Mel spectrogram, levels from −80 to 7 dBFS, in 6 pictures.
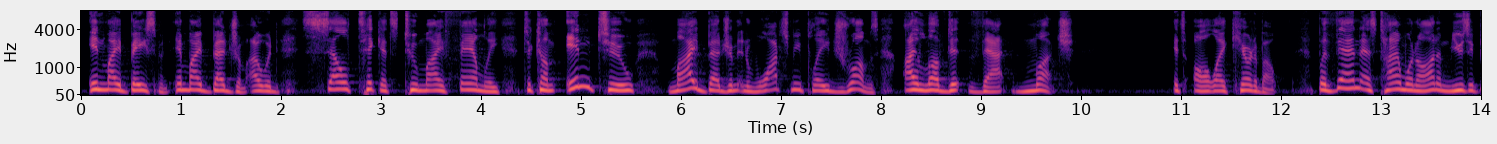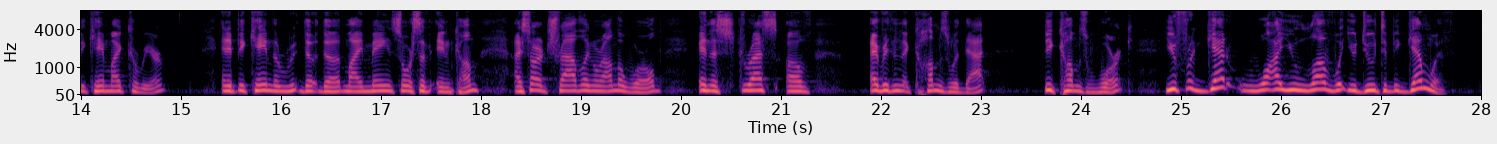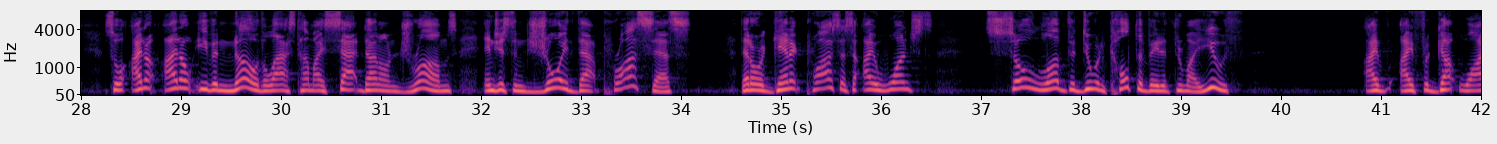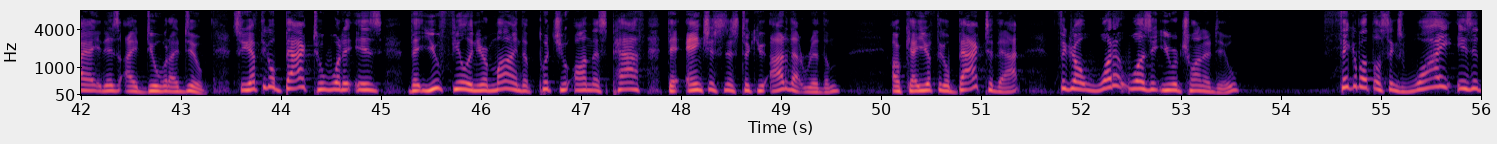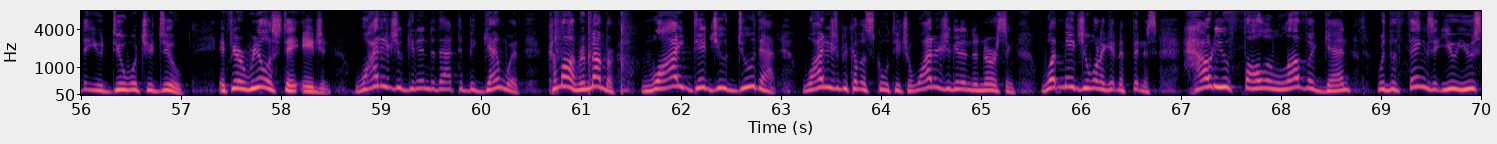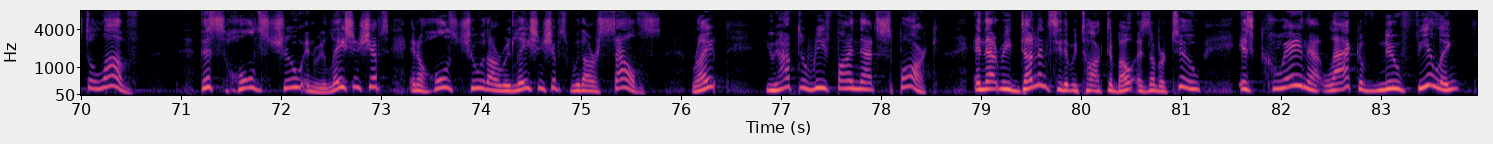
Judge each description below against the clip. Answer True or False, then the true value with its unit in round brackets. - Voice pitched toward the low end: False (200 Hz)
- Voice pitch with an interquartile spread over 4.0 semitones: True (4.8 semitones)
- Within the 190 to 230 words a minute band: True (205 wpm)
